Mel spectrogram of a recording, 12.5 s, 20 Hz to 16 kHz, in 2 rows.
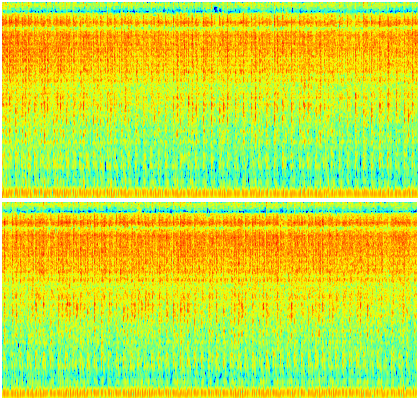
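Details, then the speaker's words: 1938 Dodge truck revived after sitting over 50 years: a steady, even low rumble at a settled idle, set slightly high, with no misses, knocks or clatter. The engine runs healthy. "She's idling a little high right now. We'll idle her about right there, maybe."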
